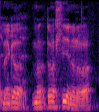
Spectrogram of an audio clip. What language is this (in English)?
Welsh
